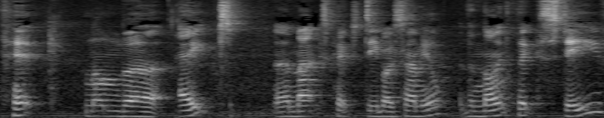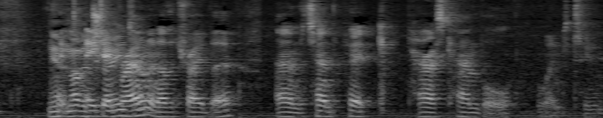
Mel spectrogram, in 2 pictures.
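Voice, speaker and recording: A man with a British accent, medium pitch, fairly even intonation and a very slow pace, over noticeable background noise. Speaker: podcast co-host.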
